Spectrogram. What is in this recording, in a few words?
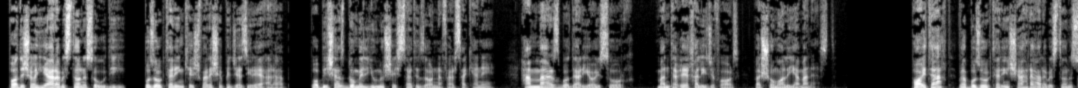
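Farsi, Iran, male, voice over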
